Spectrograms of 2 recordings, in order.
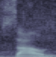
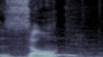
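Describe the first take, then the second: First: The vowel sounds like the one in 'owl'. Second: The vowel sounds like the one in 'own'. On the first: The speaker calls it right. "O U in Dutch would be pronounced as an owl, and it seems like most people are going with" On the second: The speaker calls it wrong. "I always kind of assumed it would be pronounced as Zone, but apparently that's not correct"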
